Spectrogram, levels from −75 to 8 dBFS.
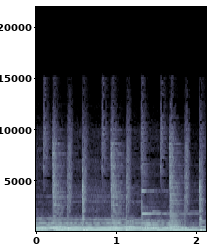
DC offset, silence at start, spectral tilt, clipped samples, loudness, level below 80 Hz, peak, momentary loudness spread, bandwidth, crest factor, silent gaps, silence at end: under 0.1%; 0 s; -5.5 dB/octave; under 0.1%; -13 LUFS; -14 dBFS; 0 dBFS; 2 LU; 14 kHz; 10 dB; none; 0 s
